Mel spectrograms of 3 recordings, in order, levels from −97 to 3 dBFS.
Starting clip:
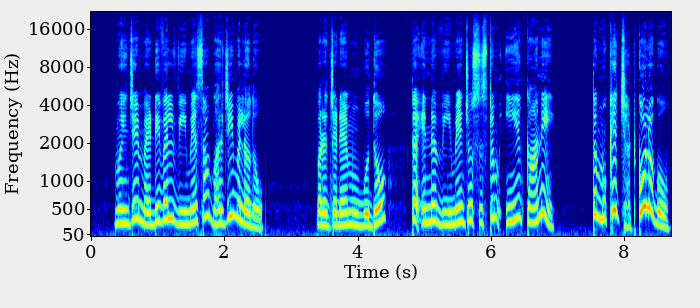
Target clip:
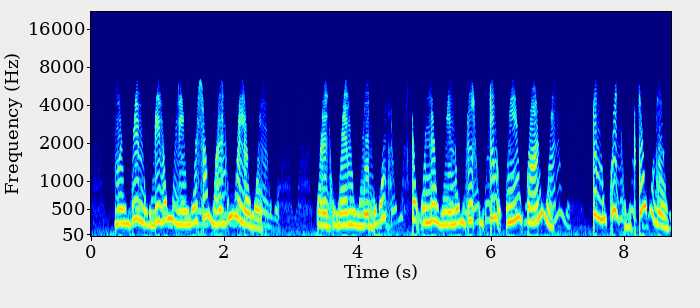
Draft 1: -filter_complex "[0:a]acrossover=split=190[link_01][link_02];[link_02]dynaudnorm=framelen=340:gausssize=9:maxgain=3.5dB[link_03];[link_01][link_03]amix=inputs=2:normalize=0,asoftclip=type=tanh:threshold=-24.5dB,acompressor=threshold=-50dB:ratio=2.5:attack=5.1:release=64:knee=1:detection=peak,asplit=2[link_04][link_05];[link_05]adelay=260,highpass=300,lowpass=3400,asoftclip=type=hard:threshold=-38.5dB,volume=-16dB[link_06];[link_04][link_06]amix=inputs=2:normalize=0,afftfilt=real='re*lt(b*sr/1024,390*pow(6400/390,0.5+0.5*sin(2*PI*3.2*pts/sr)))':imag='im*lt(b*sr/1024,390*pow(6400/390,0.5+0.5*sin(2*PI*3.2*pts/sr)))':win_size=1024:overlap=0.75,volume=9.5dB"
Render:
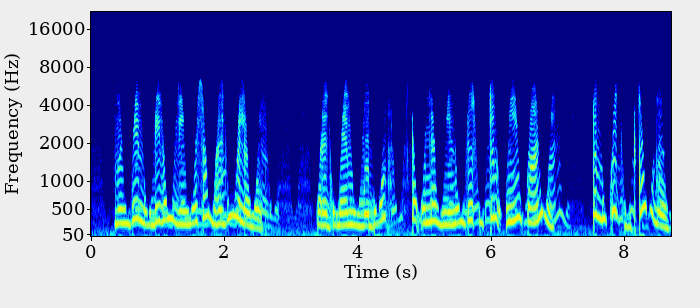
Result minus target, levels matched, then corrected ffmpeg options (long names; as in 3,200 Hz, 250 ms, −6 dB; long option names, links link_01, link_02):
downward compressor: peak gain reduction +6 dB
-filter_complex "[0:a]acrossover=split=190[link_01][link_02];[link_02]dynaudnorm=framelen=340:gausssize=9:maxgain=3.5dB[link_03];[link_01][link_03]amix=inputs=2:normalize=0,asoftclip=type=tanh:threshold=-24.5dB,acompressor=threshold=-40dB:ratio=2.5:attack=5.1:release=64:knee=1:detection=peak,asplit=2[link_04][link_05];[link_05]adelay=260,highpass=300,lowpass=3400,asoftclip=type=hard:threshold=-38.5dB,volume=-16dB[link_06];[link_04][link_06]amix=inputs=2:normalize=0,afftfilt=real='re*lt(b*sr/1024,390*pow(6400/390,0.5+0.5*sin(2*PI*3.2*pts/sr)))':imag='im*lt(b*sr/1024,390*pow(6400/390,0.5+0.5*sin(2*PI*3.2*pts/sr)))':win_size=1024:overlap=0.75,volume=9.5dB"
